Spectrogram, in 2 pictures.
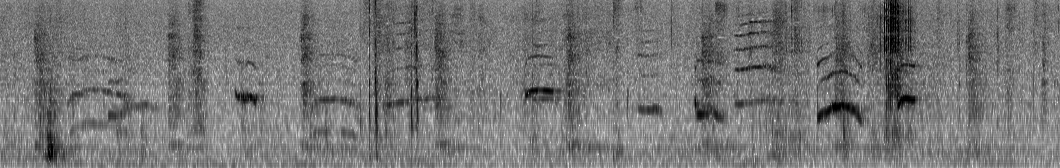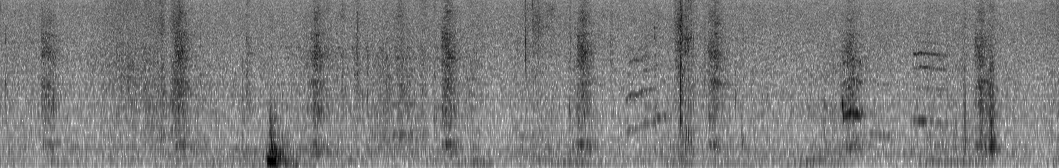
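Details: Blue Oriental Shorthair kittens mewing indoors: several short, thin, arching mews scattered through the recording, fairly faint, mixed with sharp knocks, clicks and handling noise, with some soft human speech in the background.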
